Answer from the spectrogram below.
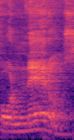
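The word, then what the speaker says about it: πονηρός: maligno esa palabra maligno ahí viene del griego poneros así como suena d dice que han vencido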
